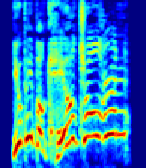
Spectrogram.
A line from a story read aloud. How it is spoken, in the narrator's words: Junior shouted, completely offended and pissed off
